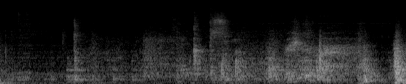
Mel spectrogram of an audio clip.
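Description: A metal drum stand clicks and clanks as it is adjusted by hand.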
